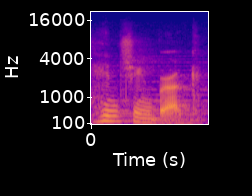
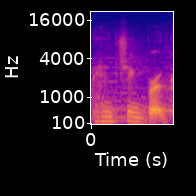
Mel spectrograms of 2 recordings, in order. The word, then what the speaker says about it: Hinchingbrooke: credit card say Viscount Hinchingbrooke? And he looked at me in somewhat horror and said, no, it's not pronounced that way. It's pronounced Viscount Hinchingbrooke. So of course I looked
